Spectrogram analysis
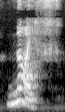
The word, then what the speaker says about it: knife: We do not sound out the letter K when it comes before an N at the beginning of a word. Here's some examples. Need, need. Knife, knife.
